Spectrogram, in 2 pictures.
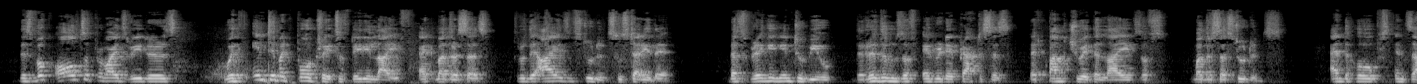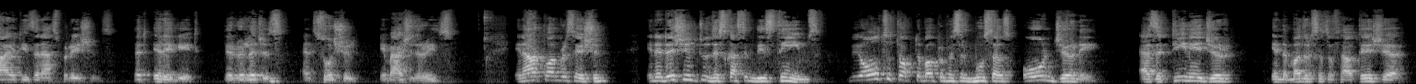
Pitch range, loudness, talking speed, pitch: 125-155 Hz, -19 LUFS, 160 wpm, 140 Hz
